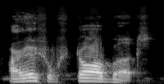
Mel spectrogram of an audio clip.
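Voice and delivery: slow, drawn-out wife voice; mimicking the wife. Husband mimics wife asking about Starbucks, slow and drawn out. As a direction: drag the question out like his wife. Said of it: "she goes".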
